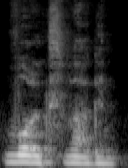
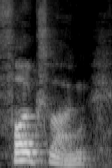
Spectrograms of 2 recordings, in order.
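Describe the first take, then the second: First: The word is said slowly without punch. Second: The word is said crisply with energy. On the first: It sounds like the car must be pushed. The speaker calls it wrong. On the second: It keeps the strength of the word people. The speaker calls it right.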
